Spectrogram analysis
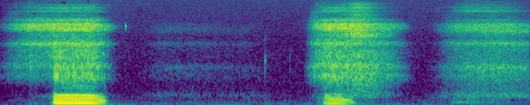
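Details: Soft, low snores on the in-breath, each followed by a quieter breath, from a Pug sleeping on a deck; snoring of a brachycephalic, short-muzzled breed with a broad, short skull.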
